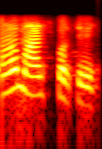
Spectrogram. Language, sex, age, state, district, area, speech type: Kannada, female, 60+, Karnataka, Mandya, rural, conversation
